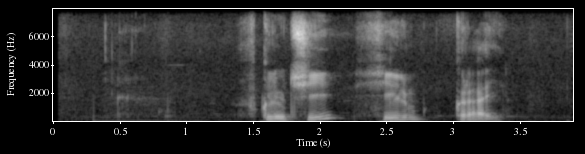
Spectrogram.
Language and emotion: Russian, neutral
